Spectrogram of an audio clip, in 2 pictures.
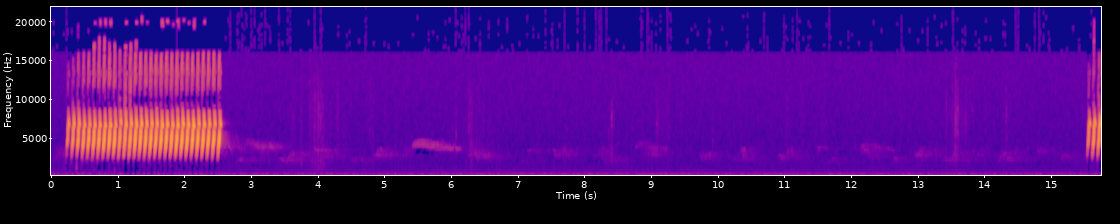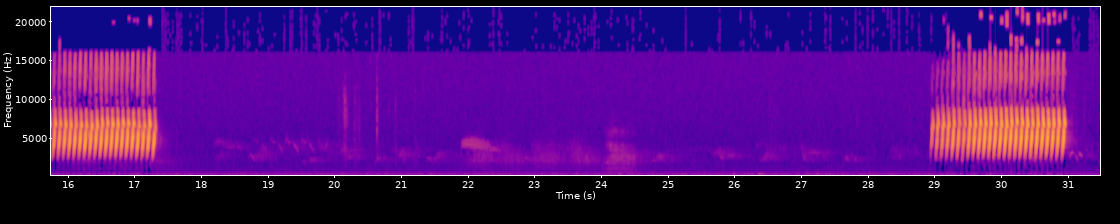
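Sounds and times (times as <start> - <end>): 
Chipping Sparrow singing: 0.2 - 2.6, 15.6 - 17.4, 29.0 - 31.2.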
